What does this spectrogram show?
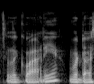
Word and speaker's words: LaGuardia: word they were they were to return to LaGuardia field in New York LaGuardia is the airport in New York in case you didn't know yeah LaGuardia LaGuardia what did I say langu Guardia no I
